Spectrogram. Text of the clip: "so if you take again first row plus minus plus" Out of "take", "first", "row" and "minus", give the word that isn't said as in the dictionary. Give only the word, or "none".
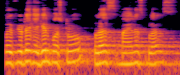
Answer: first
